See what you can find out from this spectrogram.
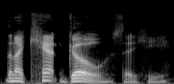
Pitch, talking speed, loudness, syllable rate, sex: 120 Hz, 205 wpm, -17 LUFS, 3.7 syllables/s, male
